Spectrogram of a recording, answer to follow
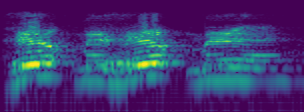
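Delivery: hammed-up wail for rescue; mock cry for help. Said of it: "crawling on the ground like".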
